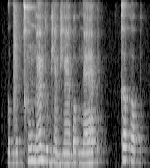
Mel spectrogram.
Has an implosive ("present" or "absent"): present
